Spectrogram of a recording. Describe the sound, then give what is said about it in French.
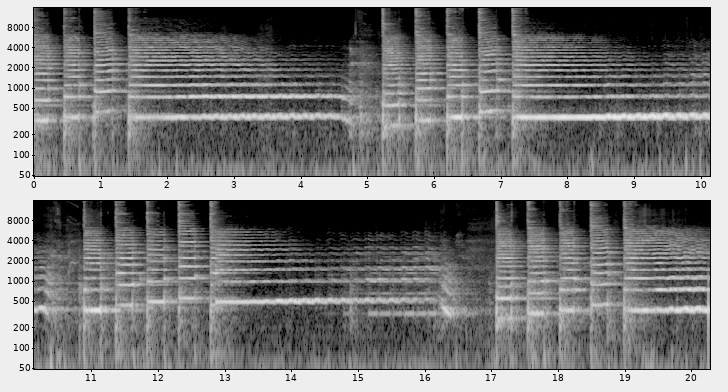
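A guitar riff of picked notes in short repeated phrases, several held notes bent upward in pitch so they slide and waver. Played alone, fairly loud, with no talking. “Et donc ça recommence, et la deuxième fois en fait vous allez jouer cette fois-ci en tirant les cordes.”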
